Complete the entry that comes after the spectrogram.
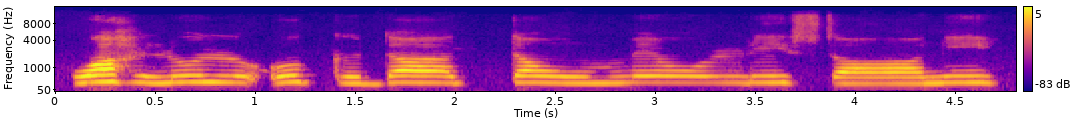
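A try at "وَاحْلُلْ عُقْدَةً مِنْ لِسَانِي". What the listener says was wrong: You don't make a nasal sound, you just make the meme sound, the meme mushaddad. Dammi, like this.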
